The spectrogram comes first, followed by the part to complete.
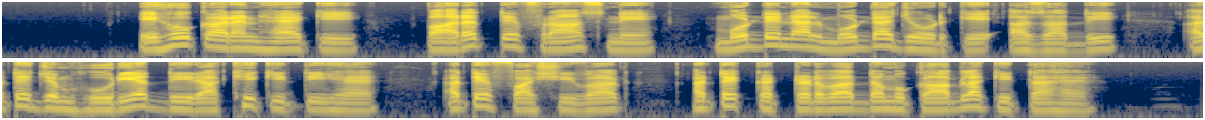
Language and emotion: Punjabi, neutral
